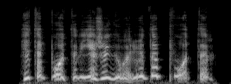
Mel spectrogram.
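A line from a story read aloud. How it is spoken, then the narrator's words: Sobbing. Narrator (Russian): всхлипывал Ксенофилиус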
